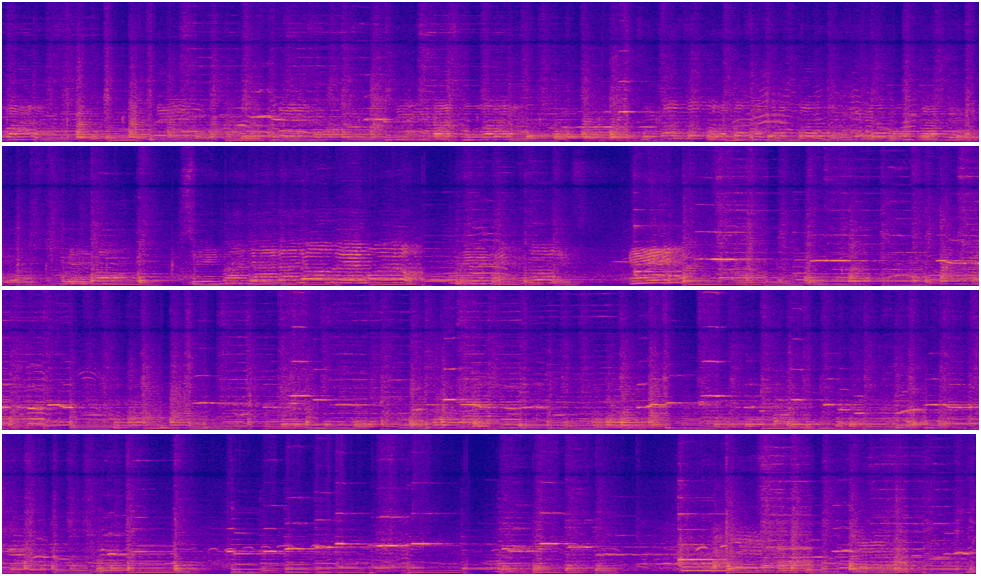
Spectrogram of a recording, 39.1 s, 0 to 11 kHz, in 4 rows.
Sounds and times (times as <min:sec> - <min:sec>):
Pizzicato: 0:00.0 - 0:11.4.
